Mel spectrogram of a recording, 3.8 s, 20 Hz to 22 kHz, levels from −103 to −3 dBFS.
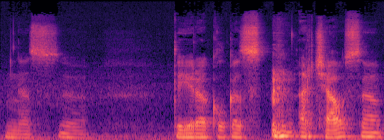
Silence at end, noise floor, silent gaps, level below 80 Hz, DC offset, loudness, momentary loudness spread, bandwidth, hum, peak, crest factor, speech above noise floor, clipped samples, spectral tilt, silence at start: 0 s; -51 dBFS; none; -54 dBFS; under 0.1%; -28 LUFS; 13 LU; 16.5 kHz; none; -8 dBFS; 22 dB; 23 dB; under 0.1%; -4 dB/octave; 0 s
